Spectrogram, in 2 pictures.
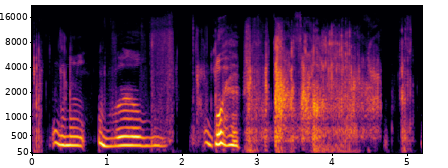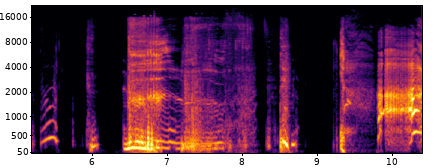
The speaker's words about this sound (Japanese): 出た出た、うんこよりもぐっせー特大ゲップ。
